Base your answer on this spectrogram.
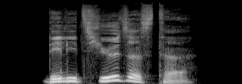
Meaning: inflection of deliziös: 1. strong/mixed nominative/accusative feminine singular superlative degree 2. strong nominative/accusative plural superlative degree
- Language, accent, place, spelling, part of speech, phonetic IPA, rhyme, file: German, Germany, Berlin, deliziöseste, adjective, [deliˈt͡si̯øːzəstə], -øːzəstə, De-deliziöseste.ogg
